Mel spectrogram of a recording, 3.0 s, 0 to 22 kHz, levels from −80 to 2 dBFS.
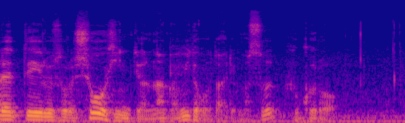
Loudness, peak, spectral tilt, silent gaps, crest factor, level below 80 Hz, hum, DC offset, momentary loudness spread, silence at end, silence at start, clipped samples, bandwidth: -28 LUFS; -12 dBFS; -6 dB/octave; none; 16 dB; -44 dBFS; none; under 0.1%; 14 LU; 0 s; 0 s; under 0.1%; 15.5 kHz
